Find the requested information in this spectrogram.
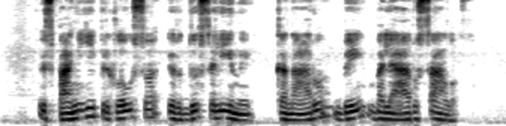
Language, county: Lithuanian, Kaunas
